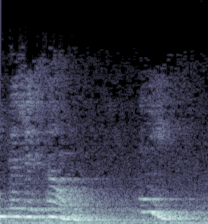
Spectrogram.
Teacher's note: eu continuo tendo a vogal núcleo e que agora o som do e está fechado Em vez de e e e Mas é a mesma vogal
